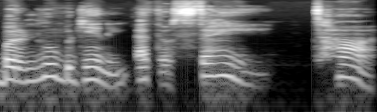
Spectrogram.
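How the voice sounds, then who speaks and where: A loud, animated woman's voice with very wide pitch swings comes through dry and close with no echo. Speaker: spiritual content creator. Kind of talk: inspirational spiritual message.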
